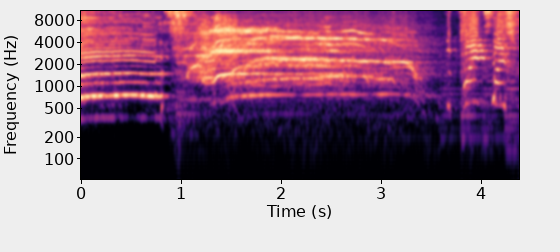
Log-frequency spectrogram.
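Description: Women in a young actors' stage production of James and the Giant Peach scream together in a long, high, sustained chorus, rising sharply, holding, then breaking off into brief shrieks.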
